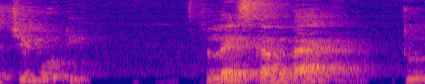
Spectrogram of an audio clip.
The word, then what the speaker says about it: Djibouti: This is Eritrea, and a country that starts with D but it is silent is Djibouti.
